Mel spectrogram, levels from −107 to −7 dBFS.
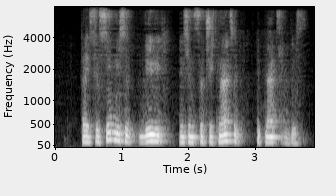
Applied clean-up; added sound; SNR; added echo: neural mask model DeepFilterNet 3.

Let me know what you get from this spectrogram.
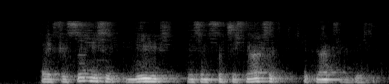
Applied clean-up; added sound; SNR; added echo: neural separator model SepFormer DNS4.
